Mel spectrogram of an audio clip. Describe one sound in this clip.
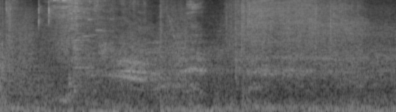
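A game creature strikes with a magical crash.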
